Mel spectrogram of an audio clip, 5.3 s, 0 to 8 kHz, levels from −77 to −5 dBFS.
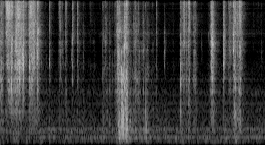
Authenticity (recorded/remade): remade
